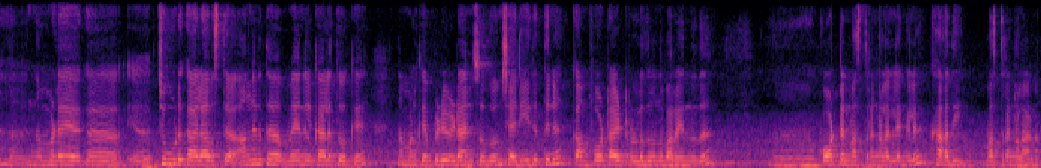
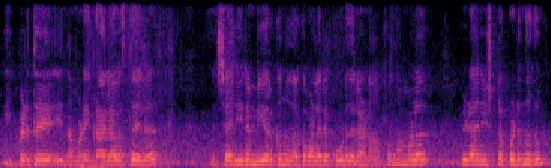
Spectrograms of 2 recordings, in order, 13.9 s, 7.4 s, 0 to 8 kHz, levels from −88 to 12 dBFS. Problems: none marked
